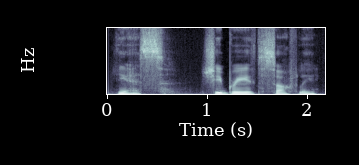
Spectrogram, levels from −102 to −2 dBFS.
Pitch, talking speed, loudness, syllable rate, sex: 155 Hz, 110 wpm, -17 LUFS, 3.6 syllables/s, female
